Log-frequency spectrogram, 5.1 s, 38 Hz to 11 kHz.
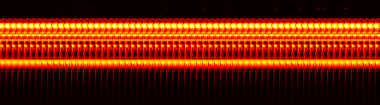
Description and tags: Text Scroll G4 180 OpenMPT (Agogo)
A sound made in OpenMPT using the "Agogo" sound sample that could be used during scrolling text.
dialog, dialogue, metallic, robot, scroll, speak, speaking, text, voice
